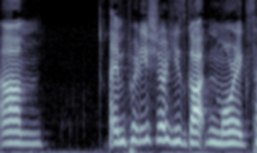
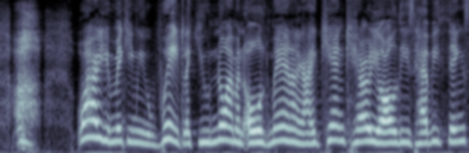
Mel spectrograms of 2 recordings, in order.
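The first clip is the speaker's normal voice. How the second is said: put-on angry, complaining voice. Retelling a surprise visit, imitating an angry complaining father. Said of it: "he walks in complaining".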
